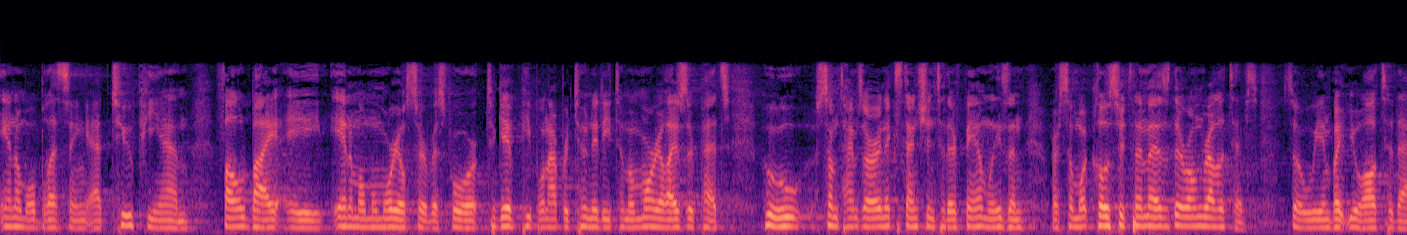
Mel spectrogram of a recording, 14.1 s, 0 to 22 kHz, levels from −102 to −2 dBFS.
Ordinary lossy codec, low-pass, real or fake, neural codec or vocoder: AAC, 48 kbps; 7.2 kHz; real; none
